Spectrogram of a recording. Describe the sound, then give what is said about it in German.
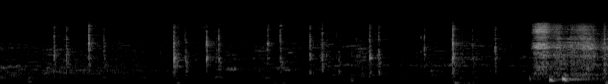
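Typing on a computer keyboard with a French layout: a run of sharp, irregular key clicks spread across several seconds, ending in a louder, denser burst of clattering at the finish. No one speaks. “Nein, nein, das ist eine französische Tastatur, die gibt's.”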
